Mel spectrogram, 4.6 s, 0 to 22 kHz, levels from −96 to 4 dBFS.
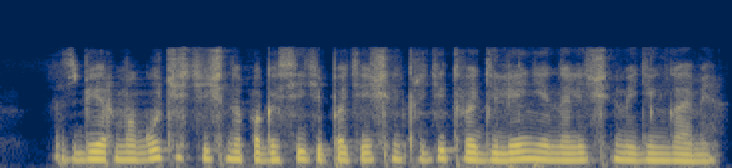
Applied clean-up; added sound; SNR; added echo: neural mask model Resemble Enhance denoiser.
